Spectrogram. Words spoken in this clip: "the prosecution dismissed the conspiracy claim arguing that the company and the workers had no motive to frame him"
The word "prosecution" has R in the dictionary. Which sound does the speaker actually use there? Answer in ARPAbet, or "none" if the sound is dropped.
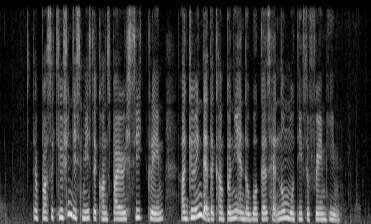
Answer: R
